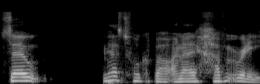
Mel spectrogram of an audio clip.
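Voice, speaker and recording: A man mumbling. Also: quiet background. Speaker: fitness coach and podcast host. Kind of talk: casual podcast monologue. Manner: unscripted, halting.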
